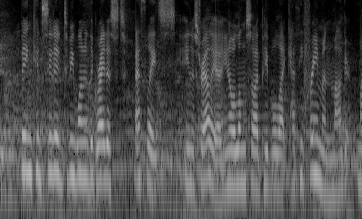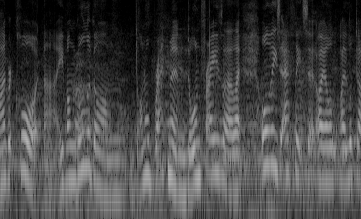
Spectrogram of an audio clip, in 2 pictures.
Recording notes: Recorded live at the NSW Champions of Sport Awards 2023.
